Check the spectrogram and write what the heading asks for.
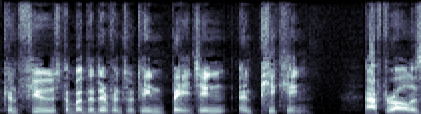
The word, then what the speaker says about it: Beijing: popularized many years ago the city's name is pronounced Beijing and it should be spelled in English with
